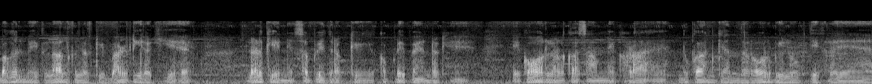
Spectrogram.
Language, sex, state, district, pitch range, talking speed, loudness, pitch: Hindi, male, Chhattisgarh, Sukma, 85-100 Hz, 225 wpm, -21 LUFS, 90 Hz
